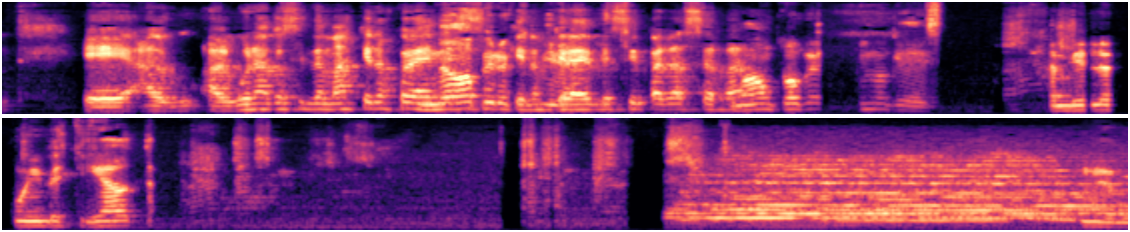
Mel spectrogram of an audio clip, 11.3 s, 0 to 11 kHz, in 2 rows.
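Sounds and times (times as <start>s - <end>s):
speech: 0.0s - 7.0s, 8.9s - 10.0s, 11.0s - 11.2s
train horn from a passing train: 9.0s - 11.2s.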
